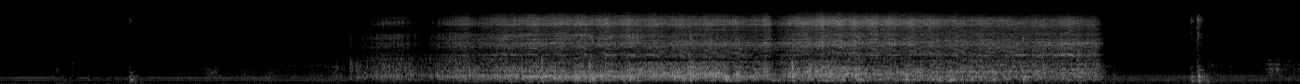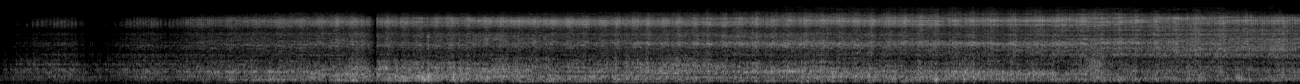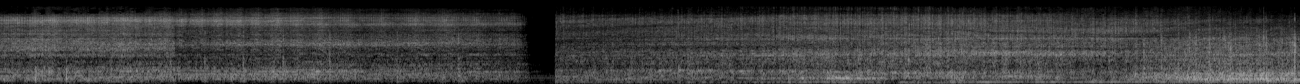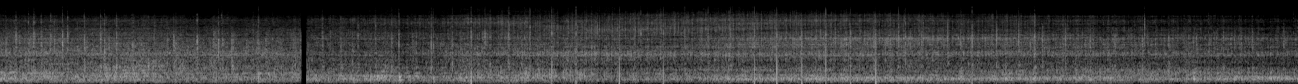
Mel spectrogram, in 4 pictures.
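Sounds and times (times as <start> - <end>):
model train motor whirring: 3.4 - 11.1, 12.7 - 51.9
model train wheels rattling: 3.5 - 11.0, 13.0 - 51.9
click: 11.9 - 12.2.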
